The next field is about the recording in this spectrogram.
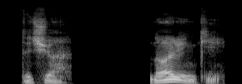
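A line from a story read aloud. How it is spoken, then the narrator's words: Low husky voice. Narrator (Russian): Голос низкий, с хрипотцой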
